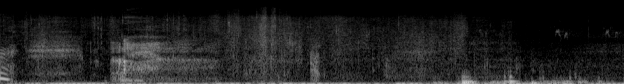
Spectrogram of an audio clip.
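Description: Faint animal calls over outdoor background noise, with a few low footstep thumps toward the end.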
